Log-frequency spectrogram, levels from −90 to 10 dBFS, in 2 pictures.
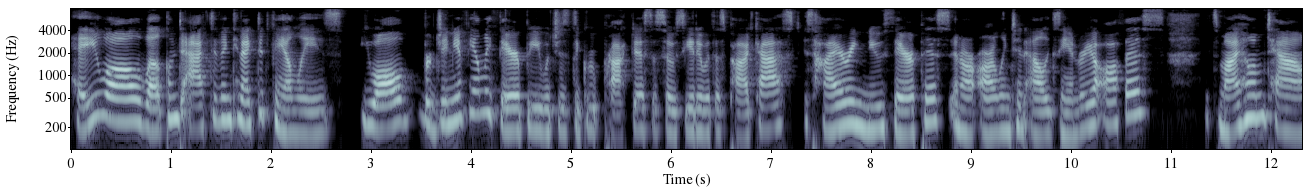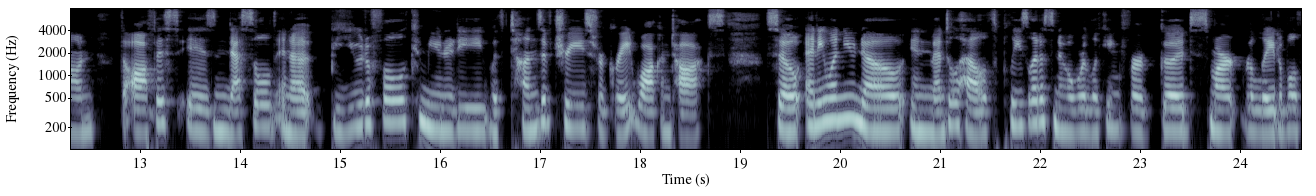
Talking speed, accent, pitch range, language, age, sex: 170 wpm, American, 175-230 Hz, English, 30-49, female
